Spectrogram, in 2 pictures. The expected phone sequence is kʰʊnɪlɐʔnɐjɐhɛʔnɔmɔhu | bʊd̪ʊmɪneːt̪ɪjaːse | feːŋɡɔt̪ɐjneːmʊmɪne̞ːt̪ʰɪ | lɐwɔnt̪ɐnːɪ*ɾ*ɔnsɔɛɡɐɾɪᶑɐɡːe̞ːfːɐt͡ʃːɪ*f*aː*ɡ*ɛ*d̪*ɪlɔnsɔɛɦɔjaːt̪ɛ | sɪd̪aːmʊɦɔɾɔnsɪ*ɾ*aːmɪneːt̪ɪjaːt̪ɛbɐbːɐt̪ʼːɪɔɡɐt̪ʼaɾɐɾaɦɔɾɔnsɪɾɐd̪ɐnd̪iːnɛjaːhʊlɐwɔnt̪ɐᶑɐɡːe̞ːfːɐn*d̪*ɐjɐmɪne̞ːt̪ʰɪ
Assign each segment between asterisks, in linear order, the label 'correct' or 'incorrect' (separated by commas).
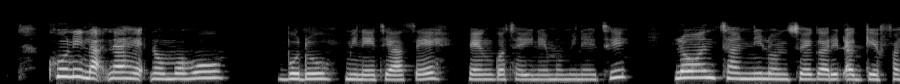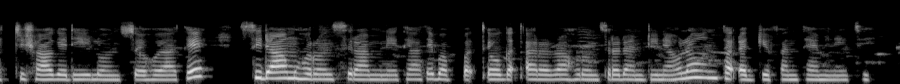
incorrect, incorrect, correct, correct, correct, incorrect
